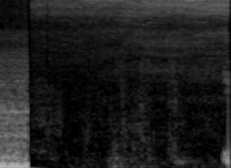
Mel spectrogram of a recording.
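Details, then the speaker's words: Tractor AC system pressure-tested with regulated shop air (not Freon): after a loud burst, faint steady hiss of air escaping at the leak point on an air conditioning line, AC line leak. "That's an air conditioning line. And he's leaking right there."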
